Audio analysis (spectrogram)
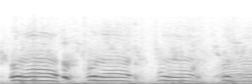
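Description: An infant held in a man's arms, pale from hunger, cries in repeated wailing bursts, about four strained, high-pitched sobs with short gasps between them, fairly loud over a low rumbling background.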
